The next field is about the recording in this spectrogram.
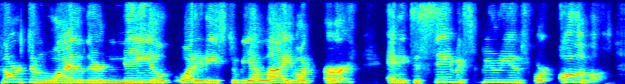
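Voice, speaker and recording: High-voiced man. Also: fairly even intonation, pushed and bright. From Venezuela. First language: Spanish. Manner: halting, many restarts and fillers. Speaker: playwright and director. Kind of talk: panel discussion.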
